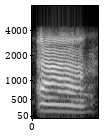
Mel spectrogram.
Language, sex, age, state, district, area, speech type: Dogri, female, 30-45, Jammu and Kashmir, Reasi, rural, conversation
